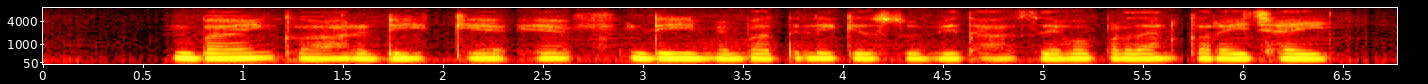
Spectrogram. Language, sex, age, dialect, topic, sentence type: Magahi, female, 18-24, Western, banking, statement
